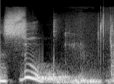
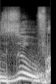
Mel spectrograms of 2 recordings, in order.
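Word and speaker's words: שוב: Perkataan memulihkan di sana itu adalah bahasa aslinya zub. Zub itu bacanya zuf adalah kembali ke titik asal.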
